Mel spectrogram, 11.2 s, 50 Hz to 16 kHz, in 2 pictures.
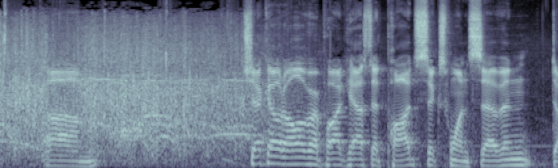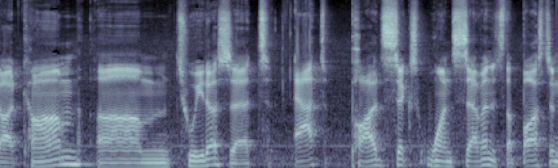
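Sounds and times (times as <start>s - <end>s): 
crowd cheering and clapping: 0.0s - 3.2s
tonal whoop or horn-like blast: 0.3s - 2.7s
speech: 0.5s - 1.2s, 2.4s - 11.1s.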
